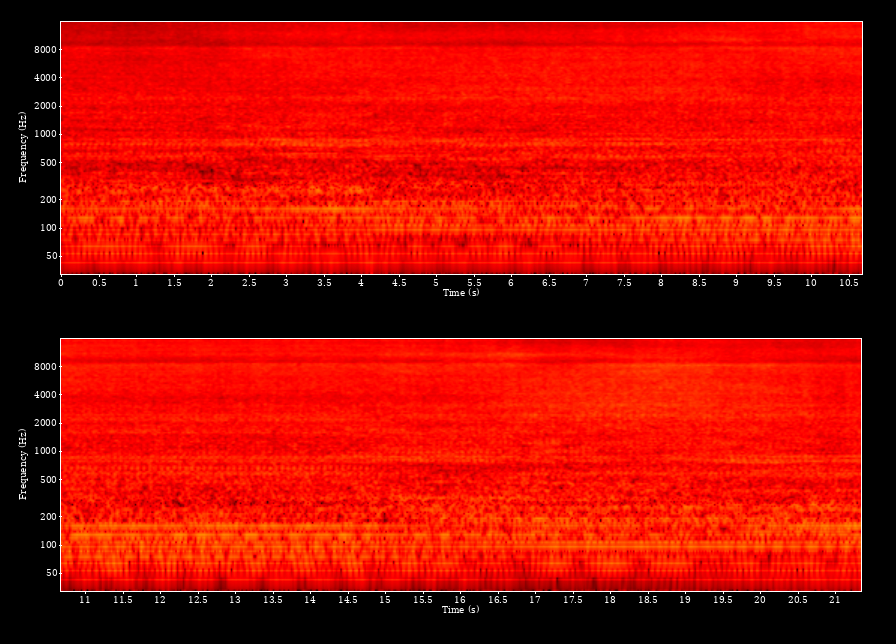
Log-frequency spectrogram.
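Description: An engine running steadily at idle, with no revving or change in speed.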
